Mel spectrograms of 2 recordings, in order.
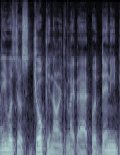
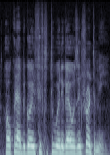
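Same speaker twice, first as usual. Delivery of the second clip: raised, high-pitched objection; retold incredulous protest; 8 semitones higher, 6 dB louder, faster than usual. Driver disputes speeding claim to officer, incredulous objection. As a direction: throw the accusation back as an impossible claim.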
